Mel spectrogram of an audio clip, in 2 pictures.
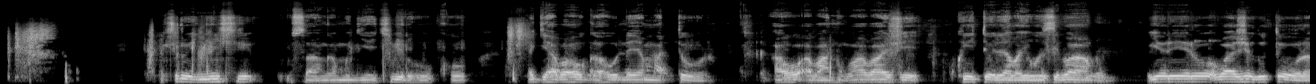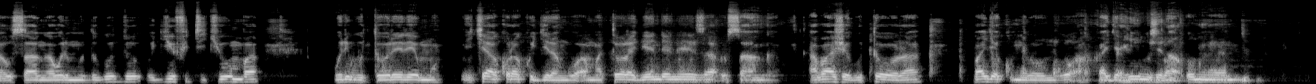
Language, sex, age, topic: Kinyarwanda, male, 18-24, education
